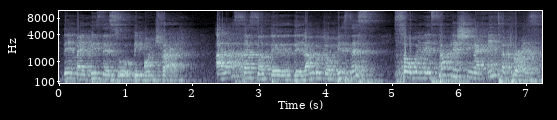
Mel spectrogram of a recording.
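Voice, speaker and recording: A hoarse man giving a conference presentation, explaining step by step and answering his own rhetorical questions. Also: high voice. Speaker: workshop presenter. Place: conference hall. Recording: roomy echo, voice from a distance, faint noise.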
